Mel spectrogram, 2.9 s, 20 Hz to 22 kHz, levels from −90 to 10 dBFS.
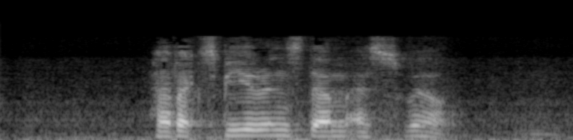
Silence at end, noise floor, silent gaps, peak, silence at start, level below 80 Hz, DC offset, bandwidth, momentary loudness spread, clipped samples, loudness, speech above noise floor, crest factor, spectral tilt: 0.15 s; -45 dBFS; none; -2 dBFS; 0.1 s; -42 dBFS; under 0.1%; 7.8 kHz; 11 LU; under 0.1%; -20 LUFS; 26 dB; 20 dB; -6.5 dB/octave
